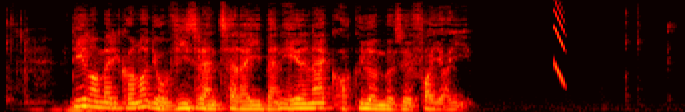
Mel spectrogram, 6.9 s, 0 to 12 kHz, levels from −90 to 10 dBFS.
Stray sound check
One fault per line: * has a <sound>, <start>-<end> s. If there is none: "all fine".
* has a chirp, 5.5-5.7 s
